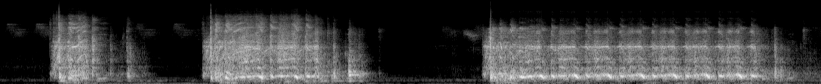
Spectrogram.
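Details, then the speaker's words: Honda EU30iS (EU3000iS) generator with GX200 engine, no petrol in it, test of starter engagement: three bursts of starter whirring at about three cranks per second, engine turns freely but never fires as expected; starter motor cranking, engine turns over. "I just want to test see if the starter motor engages and that the engine Cycles"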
